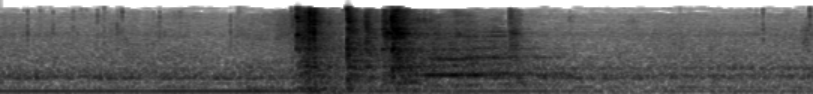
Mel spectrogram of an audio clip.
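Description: A metal locker door creaks open.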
